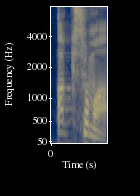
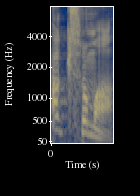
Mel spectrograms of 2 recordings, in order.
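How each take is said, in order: Both takes have the same delivery.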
